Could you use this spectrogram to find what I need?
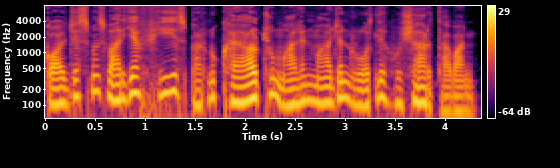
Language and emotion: Kashmiri, fearful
